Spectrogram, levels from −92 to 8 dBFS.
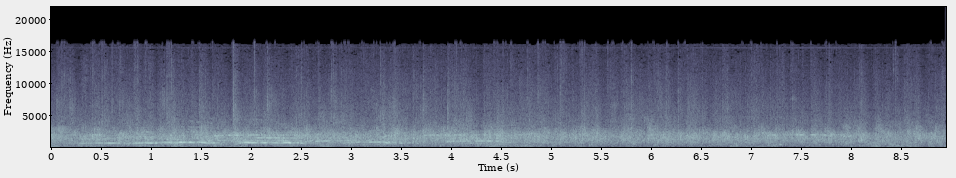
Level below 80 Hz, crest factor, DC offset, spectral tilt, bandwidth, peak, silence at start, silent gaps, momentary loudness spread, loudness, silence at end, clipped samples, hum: -54 dBFS; 16 dB; under 0.1%; -1.5 dB/octave; 17 kHz; -6 dBFS; 0 s; none; 4 LU; -22 LUFS; 0 s; under 0.1%; none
